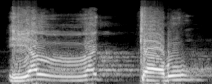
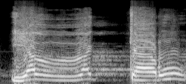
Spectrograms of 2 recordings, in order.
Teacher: ذال کو یزک کا نہیں پڑھیں گے بلکہ یذکرو، کاف کو بھی باریک پڑھیں گے، را پر پیش ہے تو را کو پر پڑھیں گے۔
